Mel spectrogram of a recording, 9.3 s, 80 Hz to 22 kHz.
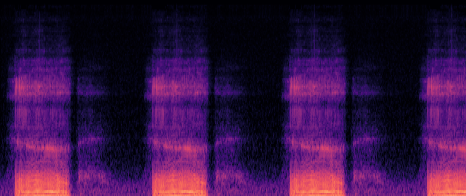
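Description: Four loud, steady, low snores on breathing in, about 21 breaths a minute, with softer breaths out between them: regular snoring.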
